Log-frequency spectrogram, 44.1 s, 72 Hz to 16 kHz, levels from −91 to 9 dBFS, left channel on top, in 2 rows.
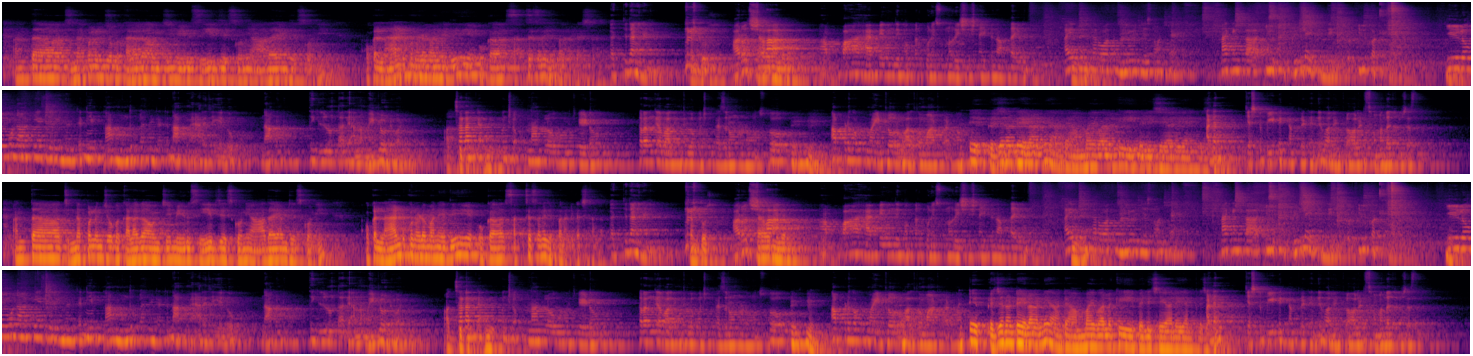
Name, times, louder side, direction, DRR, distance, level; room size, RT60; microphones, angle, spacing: voice 1, 0.0-4.9 5.5-8.6 8.8-9.0 10.3-10.6 11.3-11.9 16.0-16.3 21.6-21.8 28.7-29.0 29.3-29.4 33.9-34.3 35.5-35.6 36.4-40.3, right 4 dB, 80° right, 5 dB, 0.4 m, -24 dB
voice 2, 9.1-9.8 10.2-10.5 11.0-11.7 12.2-15.4 15.9-17.6 18.3-21.0 21.7-25.5 25.9-26.3 26.6-28.1 28.8-29.2 29.5-31.0 31.6-33.8 34.5-36.5 40.1-40.3 40.6-43.3, equal, ahead, 1 dB, 0.7 m, -31 dB
sound 1, 15.4-23.0, right 1 dB, 15° right, 1.1 m, -42 dB
8.3 x 6.2 x 4.5 m, 2.1 s
head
